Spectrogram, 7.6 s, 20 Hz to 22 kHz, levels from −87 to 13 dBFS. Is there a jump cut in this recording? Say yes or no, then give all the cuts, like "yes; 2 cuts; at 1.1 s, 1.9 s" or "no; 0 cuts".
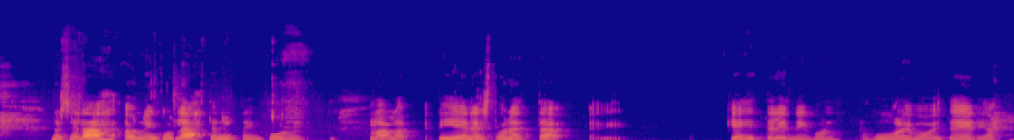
yes; 6 cuts; at 1.3 s, 1.8 s, 2.8 s, 3.7 s, 5.9 s, 6.4 s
